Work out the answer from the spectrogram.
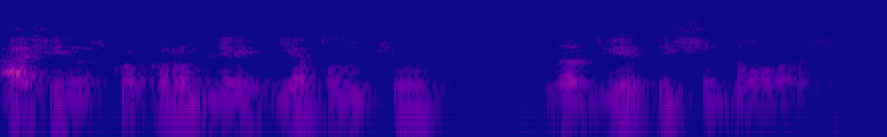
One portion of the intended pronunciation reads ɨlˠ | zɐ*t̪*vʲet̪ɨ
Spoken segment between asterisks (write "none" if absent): d̪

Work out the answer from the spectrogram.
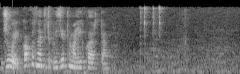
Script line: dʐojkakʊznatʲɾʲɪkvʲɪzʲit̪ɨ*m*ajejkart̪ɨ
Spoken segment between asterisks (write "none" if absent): m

